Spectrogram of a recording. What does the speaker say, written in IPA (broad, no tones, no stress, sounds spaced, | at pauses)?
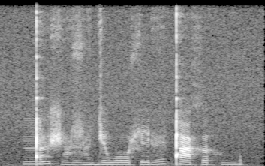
ŋ͡ǃ ɨ ʃ a̤ ɮ a̤ ɟ e w o ɬ i ɾ ɛ̤ ǃ a x ə h o̤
